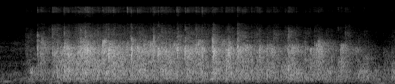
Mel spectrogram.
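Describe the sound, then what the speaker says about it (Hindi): A crowd at a school function in Mokalpur, Mariyahu, Jaunpur claps together in a sudden dense burst that swells quickly and stays steady for about three seconds before easing slightly. "एक बार ताली बजा लीजिए"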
